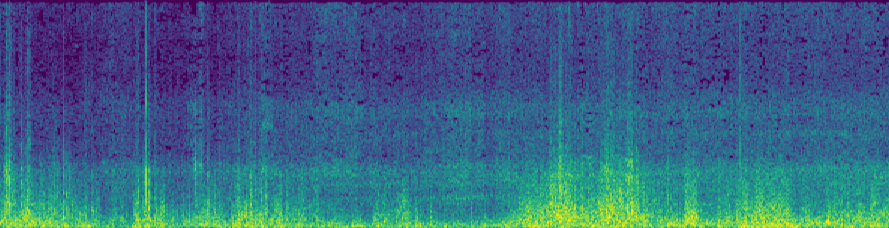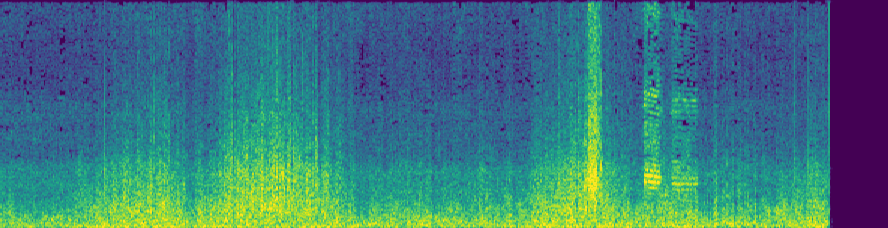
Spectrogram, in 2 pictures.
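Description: Wind rushes loudly past a moving motorbike.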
